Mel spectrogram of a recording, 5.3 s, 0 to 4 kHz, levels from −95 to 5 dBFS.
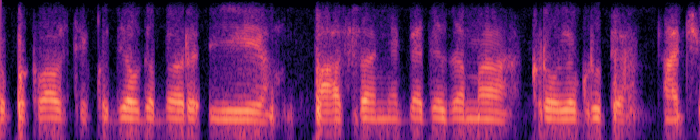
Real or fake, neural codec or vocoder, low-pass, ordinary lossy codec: real; none; 3.6 kHz; Opus, 32 kbps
